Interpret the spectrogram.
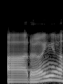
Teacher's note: R between 2 vowels gets the rolled R sound. · The double R gets the H sound from poha. And also the R at the beginning gets the poha sound.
